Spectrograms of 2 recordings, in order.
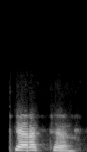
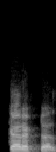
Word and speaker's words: character: कैरेक्टर। कैरेक्टर। तो यहाँ पे ये CH चा नहीं पढ़ा जा रहा।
